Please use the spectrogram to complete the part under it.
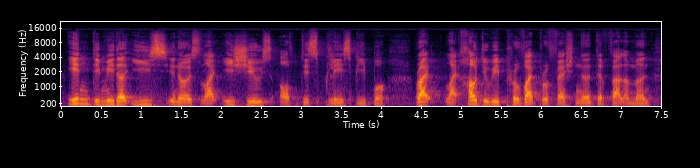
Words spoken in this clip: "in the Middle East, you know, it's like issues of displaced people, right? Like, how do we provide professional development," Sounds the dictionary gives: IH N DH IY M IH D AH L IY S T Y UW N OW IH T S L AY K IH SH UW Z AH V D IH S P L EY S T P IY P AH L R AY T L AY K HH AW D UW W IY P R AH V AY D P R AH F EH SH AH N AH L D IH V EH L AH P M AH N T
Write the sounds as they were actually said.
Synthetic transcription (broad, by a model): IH N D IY M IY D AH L IY S T Y UW N OW IH T S L AY K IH SH UW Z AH F D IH S P L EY S P IY P AH L R AY T L AY K HH AW D UW W IY P R AH V AY D P R AH F EH SH AH N AH L D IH V EH L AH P M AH N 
